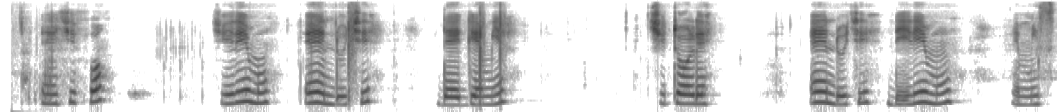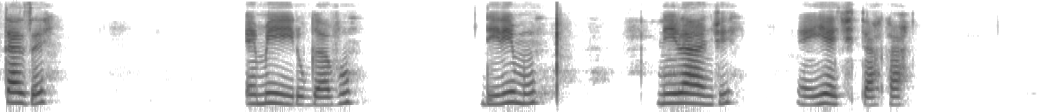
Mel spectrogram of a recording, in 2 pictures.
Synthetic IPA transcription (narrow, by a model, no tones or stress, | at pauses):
e̞cifo̞ | ciɾimu | e̞nduci | de̞ɡe̞mje̞ | cito̞le̞ | enducidilimu | e̞misi̥taze̞ | emijiɾuɡavu | diɾimu | nilaːɲɟi | ejeːci̥taka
